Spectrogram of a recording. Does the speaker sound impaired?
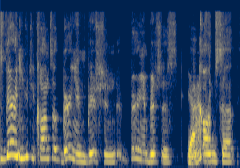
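Yes: cerebral palsy; milder case than Elizabeth Bouvier's.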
